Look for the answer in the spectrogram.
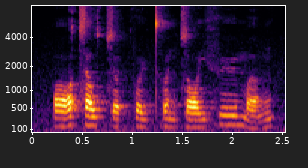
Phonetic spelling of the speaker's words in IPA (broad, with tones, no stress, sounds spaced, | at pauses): ɔː˨˥ t͡s ɐ˧ w t͡s ɵ˨˥ t̚ f ɵ˨ ɥ t̪ʰ ɵ˨ n t͡s ɔː˨˧ j f yː˥ m ɐ˨˥ ŋ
